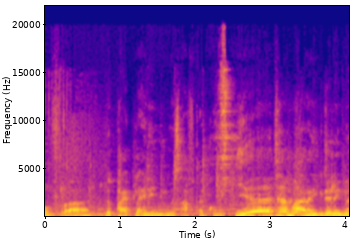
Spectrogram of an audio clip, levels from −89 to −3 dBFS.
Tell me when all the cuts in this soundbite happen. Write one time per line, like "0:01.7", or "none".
0:02.4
